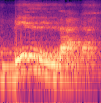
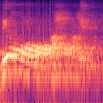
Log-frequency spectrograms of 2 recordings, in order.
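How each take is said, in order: First: The L sound is thin and light. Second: The L sound is thick and heavy. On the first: The speaker calls it right. "Ba-nya jar, maka makin tipis" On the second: The speaker calls it wrong. "Nah itu kan lamnya tebel, nggak boleh"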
